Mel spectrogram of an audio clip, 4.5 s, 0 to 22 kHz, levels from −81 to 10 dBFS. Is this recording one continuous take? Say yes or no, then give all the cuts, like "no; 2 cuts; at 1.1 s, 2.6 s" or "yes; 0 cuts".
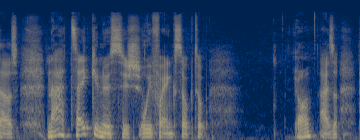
no; 2 cuts; at 1.8 s, 3.6 s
